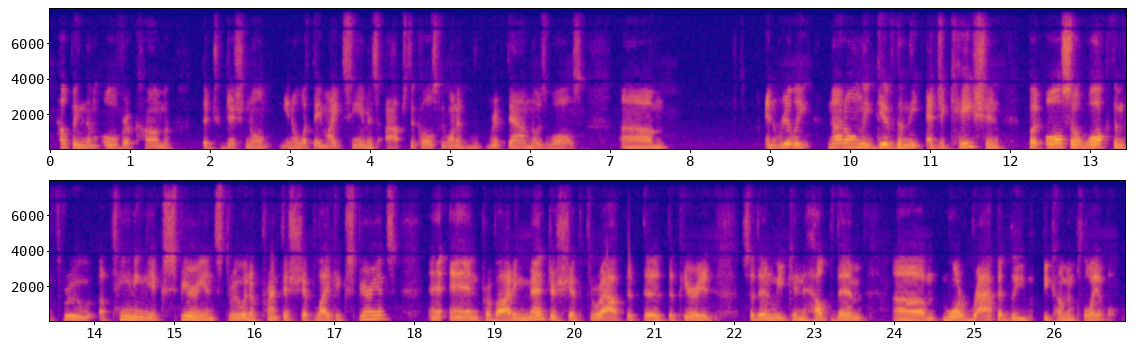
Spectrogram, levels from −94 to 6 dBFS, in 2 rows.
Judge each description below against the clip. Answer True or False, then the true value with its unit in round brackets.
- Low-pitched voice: False (145 Hz)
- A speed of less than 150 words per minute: True (140 wpm)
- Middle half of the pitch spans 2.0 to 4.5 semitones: True (3.8 semitones)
